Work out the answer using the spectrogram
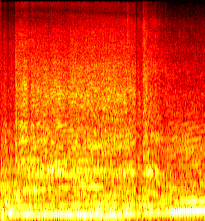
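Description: Drag-race car engines at full throttle accelerating away down the strip, their pitch climbing steadily, broken by a brief dip about three seconds in.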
